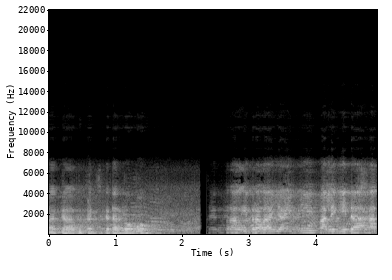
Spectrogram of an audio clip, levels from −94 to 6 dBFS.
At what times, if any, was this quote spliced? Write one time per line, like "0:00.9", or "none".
0:02.4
